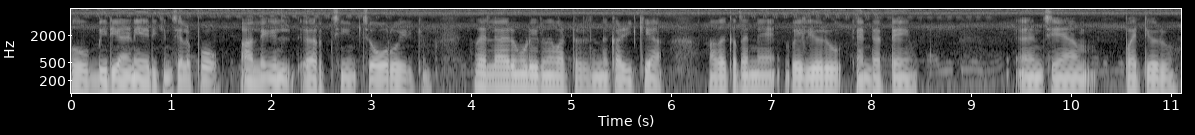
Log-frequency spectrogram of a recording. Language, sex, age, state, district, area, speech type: Malayalam, male, 18-30, Kerala, Palakkad, rural, spontaneous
